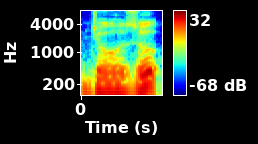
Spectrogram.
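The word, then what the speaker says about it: 上手: Ini kanji tangan tapi tidak dibaca t. Keduanya termasuk cara baca khusus. Jadi teman-teman hafal aja. Kanji atas dan tangan bacanya jozu artinya pintar. Kalau kanji bawah dengan tangan bacanya heta artinya bodoh.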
